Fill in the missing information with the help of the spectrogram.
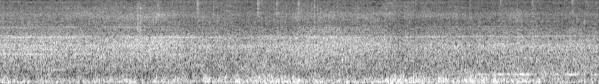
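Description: Wind buffeting the camera microphone: a steady, rumbling, gusting noise. A faint steady hum comes in near the end.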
